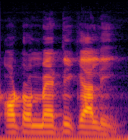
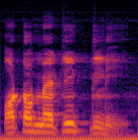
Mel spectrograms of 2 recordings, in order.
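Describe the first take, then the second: First: "automatically" spelled out as oto-meti-KAA-li; every written syllable of "automatically" sounded; wrong "automatically". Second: "automatically" as oto-MATIK-lee; "automatically" ending in a quick "tik-li"; real "automatically". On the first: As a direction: say "automatically" with a full "kaa" before "li". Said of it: "not automatically". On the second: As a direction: say "automatically" with the "ca" dropped. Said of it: "real pronunciation is". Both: Shown as a demonstration.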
